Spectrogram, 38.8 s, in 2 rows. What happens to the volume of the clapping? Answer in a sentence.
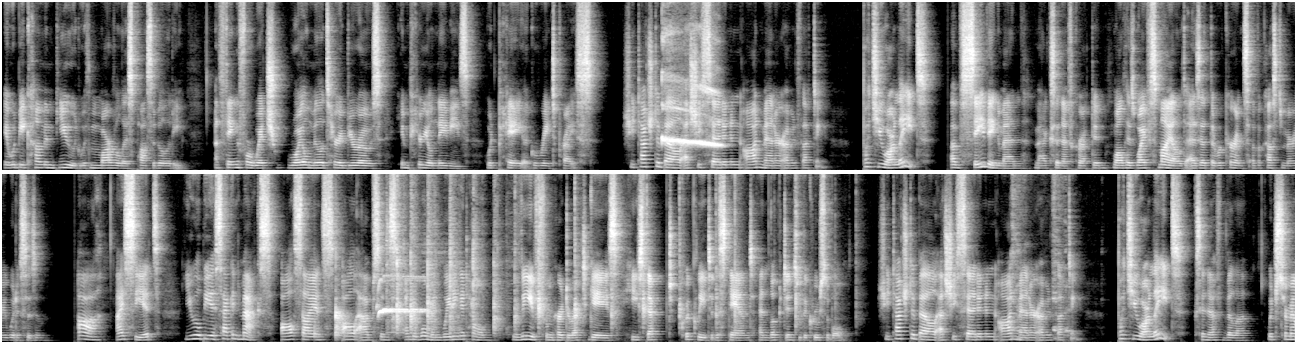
The loudness of the clapping goes down.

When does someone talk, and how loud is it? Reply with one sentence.
The talking can be heard from 0.0 to 38.7 s, at a steady volume.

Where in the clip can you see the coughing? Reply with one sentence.
You can hear the coughing from 34.5 to 35.5 s.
